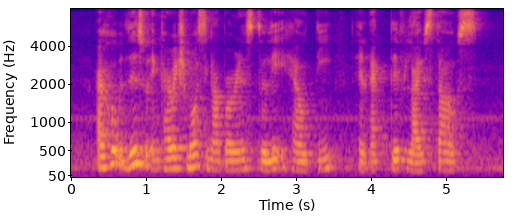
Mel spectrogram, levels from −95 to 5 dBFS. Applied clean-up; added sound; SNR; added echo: none; none; none; none.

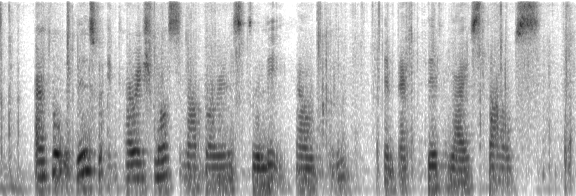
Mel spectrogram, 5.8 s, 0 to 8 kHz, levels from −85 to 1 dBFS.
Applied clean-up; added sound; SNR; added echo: neural mask model RNNoise.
